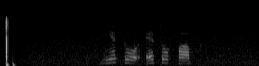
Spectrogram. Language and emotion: Russian, neutral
